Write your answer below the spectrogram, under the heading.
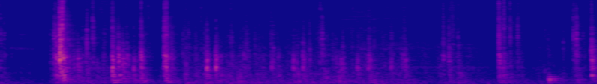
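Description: Hand screwdriver tightening the card reader's mounting screws in a vending machine door: irregular metallic clicks and taps of the tool on the screws and steel frame, the loudest about a second in.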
